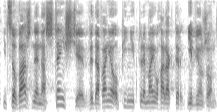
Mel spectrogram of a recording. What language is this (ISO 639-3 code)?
pol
